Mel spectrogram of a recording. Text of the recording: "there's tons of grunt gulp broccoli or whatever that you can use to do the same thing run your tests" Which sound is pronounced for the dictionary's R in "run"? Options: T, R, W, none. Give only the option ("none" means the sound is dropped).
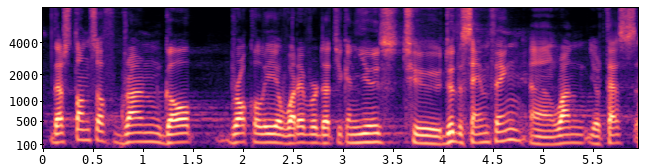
W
